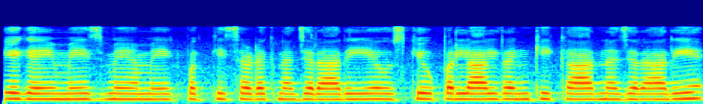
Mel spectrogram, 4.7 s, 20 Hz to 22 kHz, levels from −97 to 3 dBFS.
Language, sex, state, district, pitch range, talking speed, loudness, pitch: Hindi, female, Uttar Pradesh, Muzaffarnagar, 210-215 Hz, 280 wpm, -17 LUFS, 215 Hz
